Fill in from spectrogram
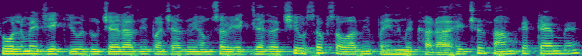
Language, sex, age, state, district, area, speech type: Maithili, male, 30-45, Bihar, Madhubani, rural, spontaneous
